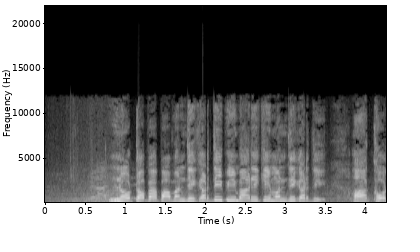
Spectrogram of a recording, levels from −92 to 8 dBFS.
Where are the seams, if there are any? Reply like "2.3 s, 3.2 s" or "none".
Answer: none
